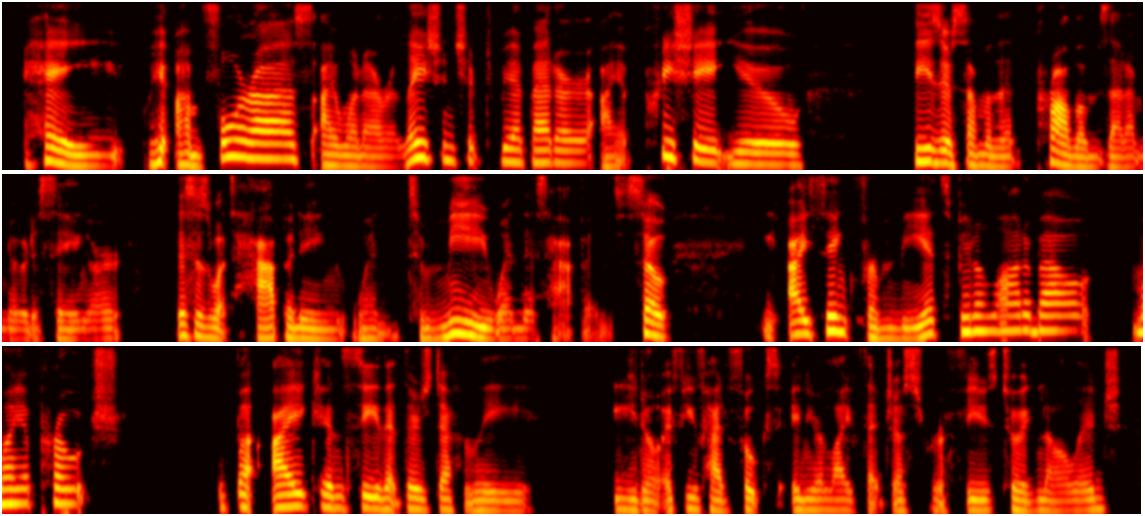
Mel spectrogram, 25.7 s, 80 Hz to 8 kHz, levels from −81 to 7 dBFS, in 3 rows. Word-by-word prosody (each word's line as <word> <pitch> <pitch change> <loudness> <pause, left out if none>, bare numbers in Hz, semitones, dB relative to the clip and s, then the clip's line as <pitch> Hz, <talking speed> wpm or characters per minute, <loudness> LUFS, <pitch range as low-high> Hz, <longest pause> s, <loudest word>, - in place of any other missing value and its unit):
"Hey, 140 -5 +2 0.2
wi 170 +3 +4
I'm 150 -4 +1
for 240 - +4
us, 220 -2 +5
I 145 -2 +1
want 130 -1 -4
our 125 0 -6
relationship 200 - 0
to - - -24
be 185 -1 0
a 175 - -2
better, 170 -1 -1
I - - -4
appreciate 205 - +1
you. 150 -2 +1 0.9
These 185 -2 +4
are 160 - +5
some 140 0 -2
of 130 - -3
the 125 0 -6
problems 125 -4 +2
that 125 -1 -6
I'm 125 - -12
noticing, 120 0 -7
or 125 +1 -11 0.4
this 160 0 +1
is 145 -3 0
what's 130 - -2
happening 125 -3 +1
when 125 +4 -10
to 125 - -5
me 145 +2 +3
when 120 0 -7
this 125 -2 -9
happens." - - -12
So, - - +5 0.7
y - - -8
I 180 +1 +8
think 205 +3 +5
for 135 - 0
me, 125 +4 -1
it's 180 -1 -2
been 210 0 +3
a 215 - +3
lot 220 +1 -1
about 220 0 0 0.3
my 210 -1 +4
approach, 210 0 -2 0.9
but - - +4
I 170 +1 +7
can 160 -2 0
see 150 +1 +2
that 145 - -2
there's 140 -4 0
definitely, 125 -2 -5 0.6
you 135 -1 -4
know, 125 -3 -4
if 135 +5 -7
you've 145 -2 -4
had 125 -3 -2
folks 135 -1 -3
in 135 0 -2
your 135 0 -4
life 130 -1 -7
that - - -7
just 125 -2 -6
refuse 130 0 -5
to 140 - -2
acknowledge 125 +3 -6
140 Hz, 165 wpm, -23 LUFS, 125-180 Hz, 0.9 s, I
